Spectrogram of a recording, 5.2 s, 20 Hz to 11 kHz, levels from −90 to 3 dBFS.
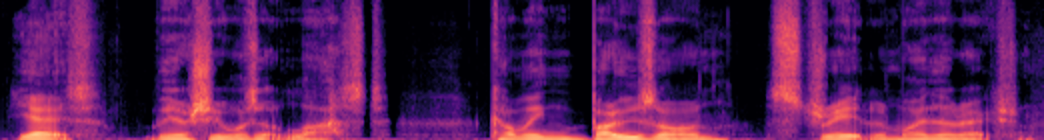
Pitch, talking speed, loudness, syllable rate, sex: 95 Hz, 140 wpm, -18 LUFS, 4.1 syllables/s, male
